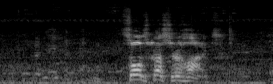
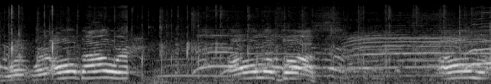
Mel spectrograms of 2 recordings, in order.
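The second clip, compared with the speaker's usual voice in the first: loud, higher corrective call; 6 semitones higher, 5 dB louder than usual. Real, not acted. Performer yelling at the children that they all bow, loud and higher. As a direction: bellow the correction across the stage. Coach shouts at bowing kids.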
